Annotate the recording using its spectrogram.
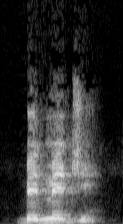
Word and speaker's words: Bemidji: Bemidji. Did I say it right? – Oh, that's right on the money, buddy.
